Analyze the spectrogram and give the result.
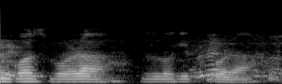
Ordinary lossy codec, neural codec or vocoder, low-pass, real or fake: none; none; 5.4 kHz; real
